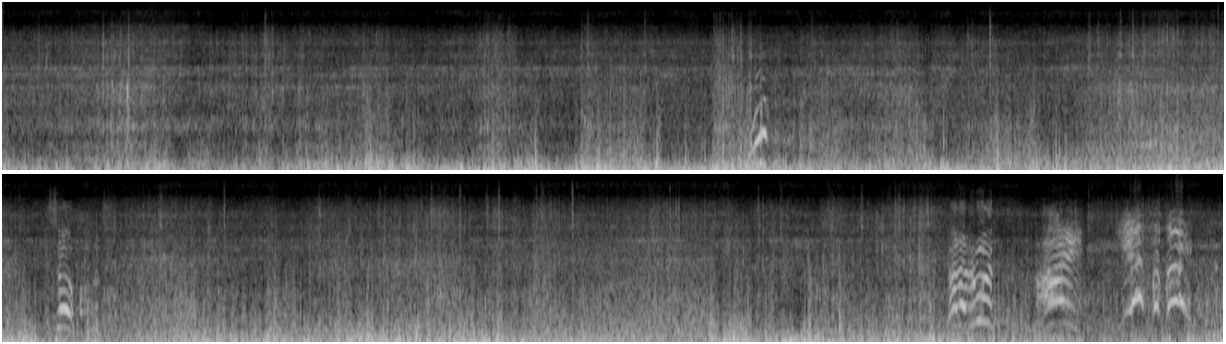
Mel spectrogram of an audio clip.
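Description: Wind rushing over a bike-mounted action camera's microphone, with the rumble and rattle of a downhill mountain bike's tyres and frame on a dirt trail. A few short squeals come about ten seconds in, at about seventeen seconds, and near the end.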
